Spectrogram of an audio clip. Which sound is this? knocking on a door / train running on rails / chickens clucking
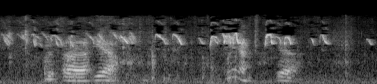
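chickens clucking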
